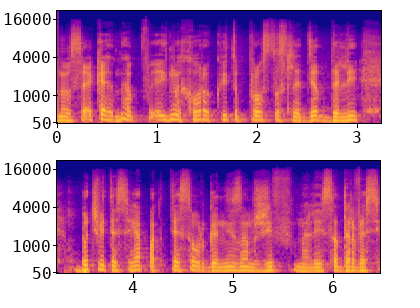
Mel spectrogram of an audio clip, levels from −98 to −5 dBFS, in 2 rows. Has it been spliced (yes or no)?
no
